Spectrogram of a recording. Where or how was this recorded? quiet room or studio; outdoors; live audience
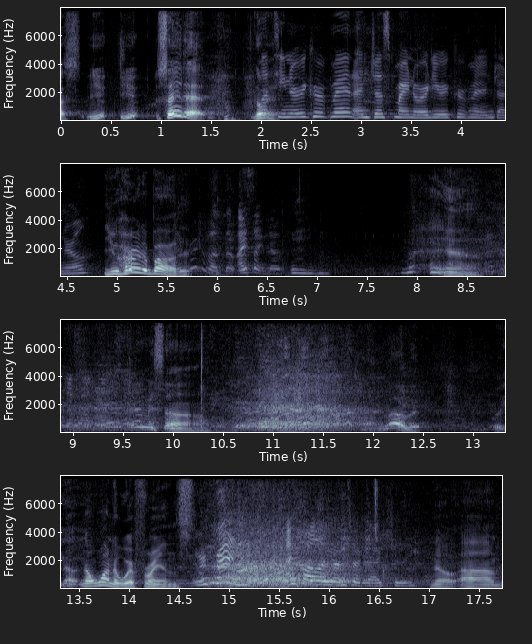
live audience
